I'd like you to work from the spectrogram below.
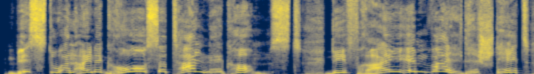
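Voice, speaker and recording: Man as a high-voiced, slow, sly old witch. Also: fairly bright tone, no room sound, clean studio sound, full character voice.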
